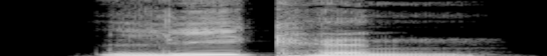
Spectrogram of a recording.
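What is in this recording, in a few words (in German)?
"Lieken", German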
